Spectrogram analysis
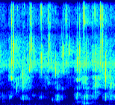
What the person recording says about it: I have to shake it well because it's very liquid, if you can hear that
